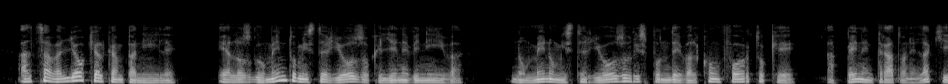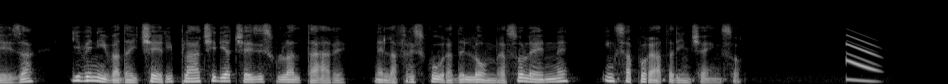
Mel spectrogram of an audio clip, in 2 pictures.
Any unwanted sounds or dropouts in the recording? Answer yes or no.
yes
